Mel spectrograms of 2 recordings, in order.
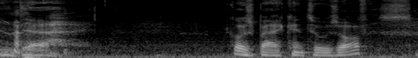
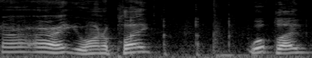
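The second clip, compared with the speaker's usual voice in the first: higher, defiant you-wanna-play dare; mock challenge; 11 semitones higher, 4 dB louder than usual. Pranked detective daring his boss, defiant. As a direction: throw down the gauntlet, game on. Pranked cop vows revenge.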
